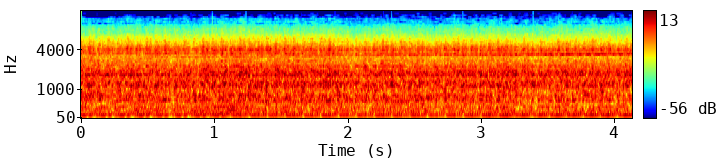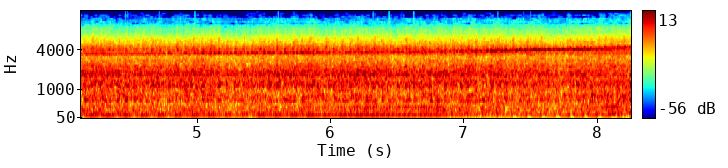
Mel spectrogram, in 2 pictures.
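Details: Diesel at idle with the turbo not connected to the intake and a 4-inch straight pipe: a steady high whistle over a rough idle climbs slightly toward the end; healthy normal turbo whine.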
